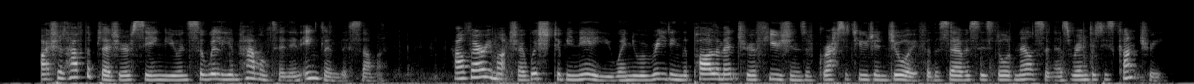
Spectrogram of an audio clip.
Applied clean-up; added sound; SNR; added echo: neural separator model SepFormer DNS4.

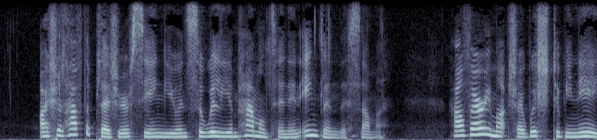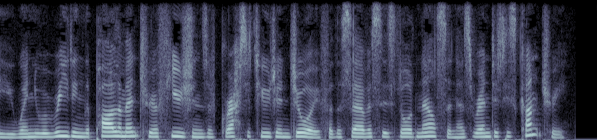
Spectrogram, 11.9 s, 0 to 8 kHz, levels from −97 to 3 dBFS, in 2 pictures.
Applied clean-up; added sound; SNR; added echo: none; none; none; none.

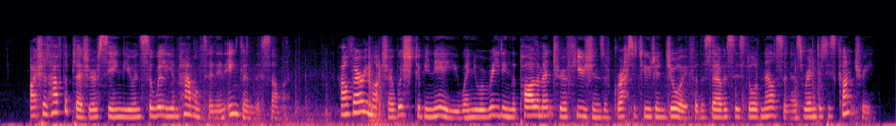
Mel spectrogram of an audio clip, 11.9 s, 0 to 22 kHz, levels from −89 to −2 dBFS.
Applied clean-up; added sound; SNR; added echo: none; Sliding door; 18 dB; reverberation time 0.2 s.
